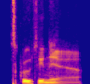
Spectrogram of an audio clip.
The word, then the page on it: scrutineer: British English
